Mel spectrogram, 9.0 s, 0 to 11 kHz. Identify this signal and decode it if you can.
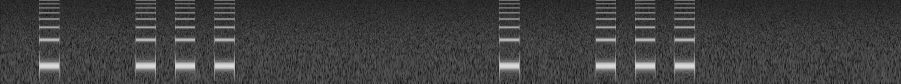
Beep code, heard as beeps from a small speaker, played twice, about 720 Hz. 1-3.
